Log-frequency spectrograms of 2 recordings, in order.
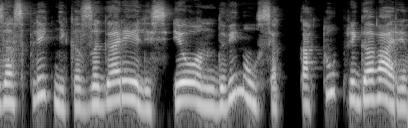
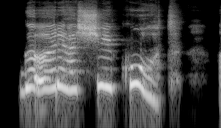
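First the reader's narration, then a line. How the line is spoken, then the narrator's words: Pleased cry after fright. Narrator (Russian): Оправившись от испуга, довольно вскрикнул Сидор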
